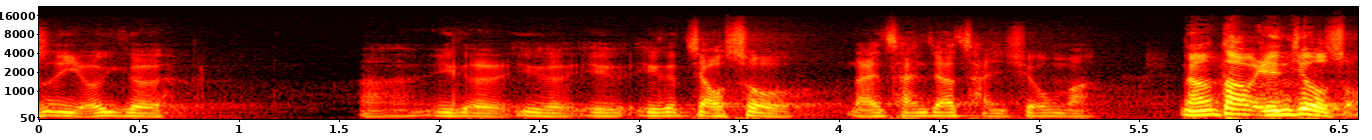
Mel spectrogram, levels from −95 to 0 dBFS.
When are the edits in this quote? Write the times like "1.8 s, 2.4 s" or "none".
5.5 s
